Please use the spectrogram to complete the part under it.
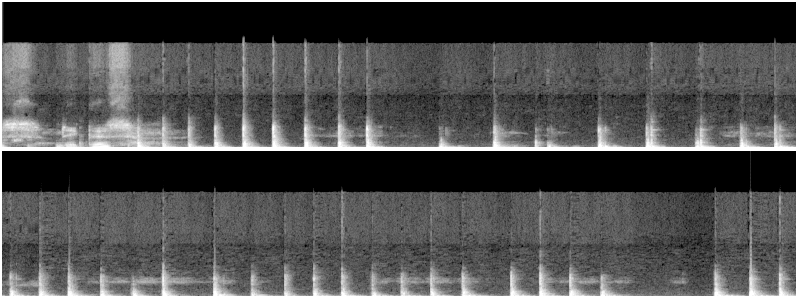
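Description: The mixing ball rattles inside a spray paint can as the can is shaken.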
